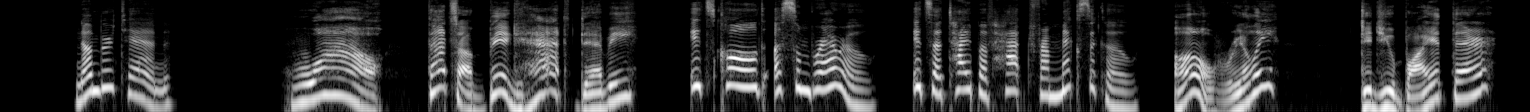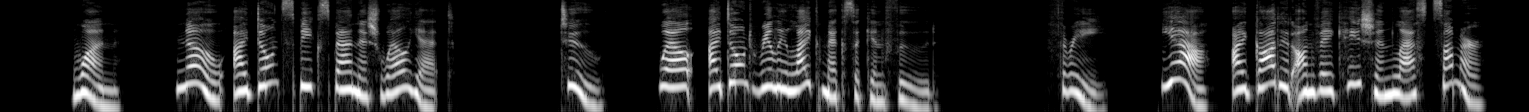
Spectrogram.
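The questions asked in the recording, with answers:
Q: Oh, really? Did you buy it there?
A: 3: Yeah, I got it on vacation last summer.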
